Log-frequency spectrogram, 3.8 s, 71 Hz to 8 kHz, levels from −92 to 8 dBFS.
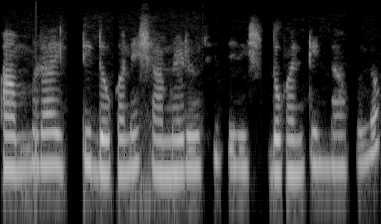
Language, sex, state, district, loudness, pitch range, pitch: Bengali, female, West Bengal, Dakshin Dinajpur, -29 LUFS, 210-240 Hz, 225 Hz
